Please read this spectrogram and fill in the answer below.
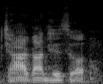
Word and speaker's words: Yagan: 그래서 칠레 마지막 해녀가 로자 ROSA 로자 자간해서 YAGAN 또는 YAGHAN 이렇게 쓰는데 발음은 그냥 영어로 하면 야간이지만은 그 스페니쉬로는 자간 발음을 해요.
